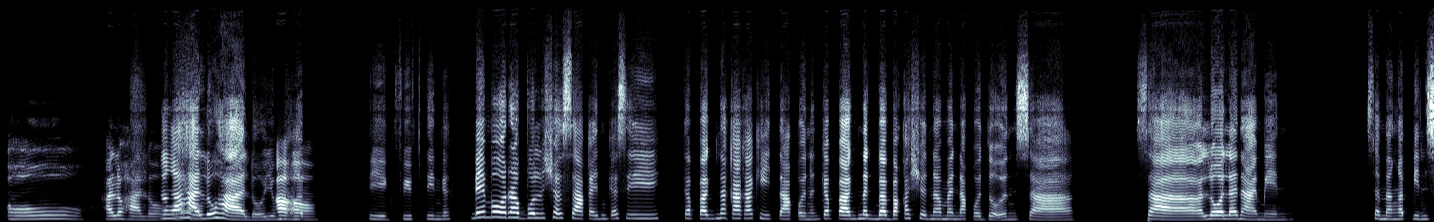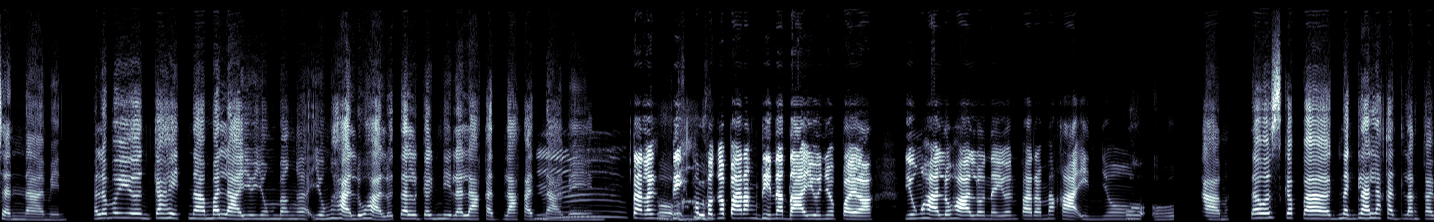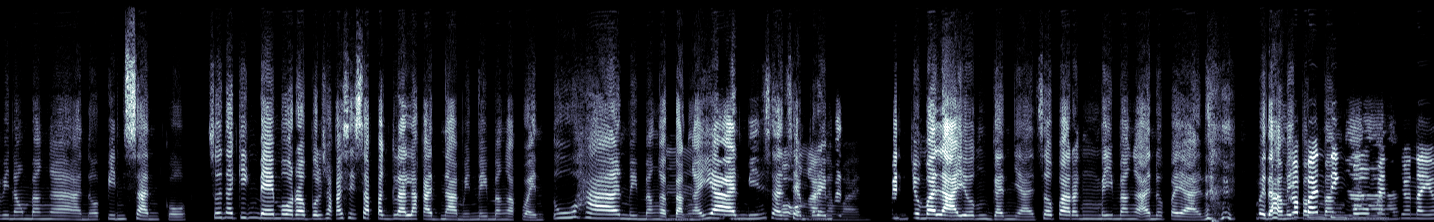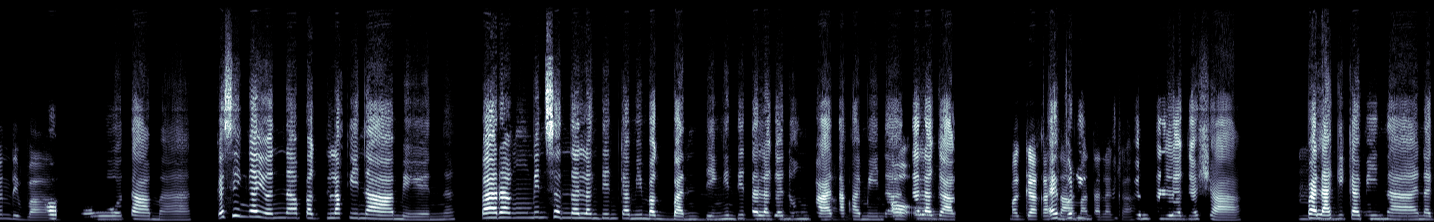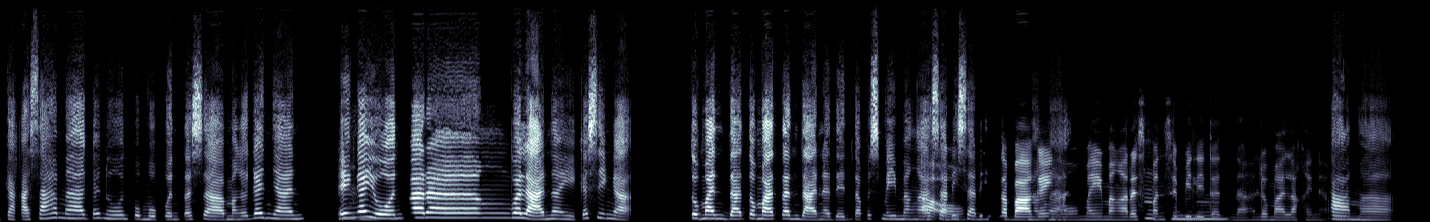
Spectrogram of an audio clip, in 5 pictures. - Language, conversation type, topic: Filipino, podcast, Anong pagkain ang agad na nagpapabalik sa’yo sa pagkabata?
- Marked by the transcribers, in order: drawn out: "Hmm"; laugh; laugh; drawn out: "parang"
